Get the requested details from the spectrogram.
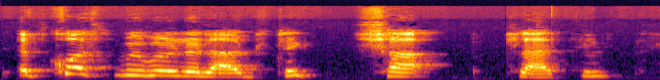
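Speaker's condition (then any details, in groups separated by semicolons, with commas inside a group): Cerebral palsy; childhood speech therapy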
